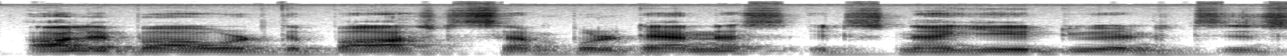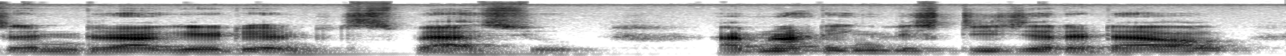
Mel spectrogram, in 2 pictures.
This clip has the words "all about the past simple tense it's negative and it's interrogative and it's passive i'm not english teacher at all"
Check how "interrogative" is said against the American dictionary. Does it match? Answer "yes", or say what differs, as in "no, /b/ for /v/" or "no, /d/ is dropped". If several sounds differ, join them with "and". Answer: no, /v/ is dropped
